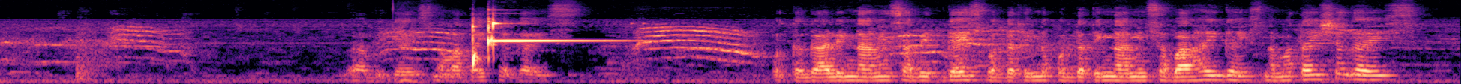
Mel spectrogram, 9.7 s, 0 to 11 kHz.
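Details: Dying rescued stray cat kept indoors, brought home after vet treatment for not eating for 12 days; a long, bending meow sounds early on, followed by a dense stretch of layered voices and murmuring.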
